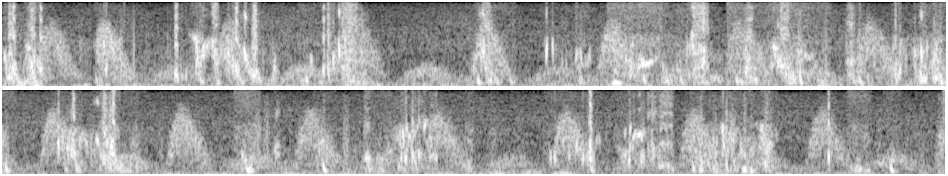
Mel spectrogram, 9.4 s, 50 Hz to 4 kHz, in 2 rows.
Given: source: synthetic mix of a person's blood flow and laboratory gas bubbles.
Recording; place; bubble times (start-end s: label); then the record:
Doppler ultrasound of blood flow; subclavian vein
0.00-0.28 s: bubbles
0.46-0.62 s: bubbles
0.83-1.34 s: bubbles
1.47-1.89 s: bubbles
2.36-2.59 s: bubbles
2.70-2.96 s: bubbles
3.03-4.16 s: bubbles
4.21-4.80 s: bubbles
4.97-5.47 s: bubbles
5.88-6.02 s: bubbles
6.07-6.13 s: bubbles
6.27-6.40 s: bubbles
6.53-6.93 s: bubbles
7.01-7.10 s: bubbles
7.43-7.72 s: bubbles
7.79-8.09 s: bubbles
8.14-8.62 s: bubbles
8.83-8.90 s: bubbles
8.95-9.09 s: bubbles
9.13-9.22 s: bubbles
9.39-9.44 s: bubbles
From the record:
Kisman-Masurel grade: 243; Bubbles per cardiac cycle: several, 3 to 8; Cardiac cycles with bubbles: 100%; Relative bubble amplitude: loud (0.450 to 0.775); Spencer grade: 3 (all of the cardiac periods contain showers or single bubble signals, but not dominating or overriding the cardiac motion signals); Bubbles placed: anywhere in the cardiac cycle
